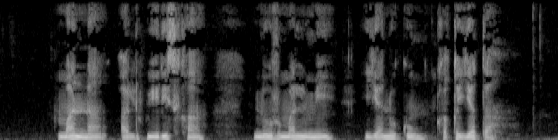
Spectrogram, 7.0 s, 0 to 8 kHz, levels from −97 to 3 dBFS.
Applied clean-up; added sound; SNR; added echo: none; none; none; none.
